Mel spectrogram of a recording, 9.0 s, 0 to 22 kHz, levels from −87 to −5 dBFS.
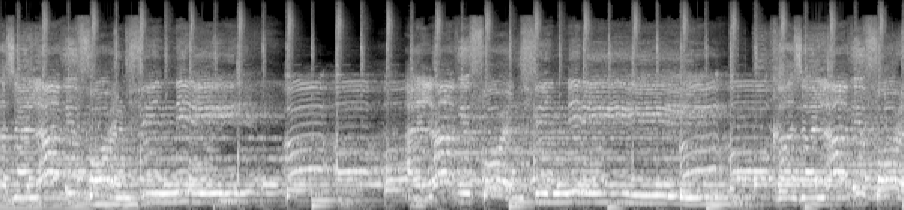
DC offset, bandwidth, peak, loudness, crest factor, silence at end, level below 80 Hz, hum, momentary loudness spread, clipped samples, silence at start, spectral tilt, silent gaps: under 0.1%; over 20 kHz; 0 dBFS; -10 LUFS; 10 dB; 0 s; -34 dBFS; none; 6 LU; 0.3%; 0 s; -4 dB/octave; none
